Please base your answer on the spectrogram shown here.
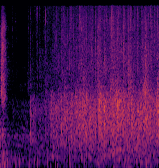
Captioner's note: applause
